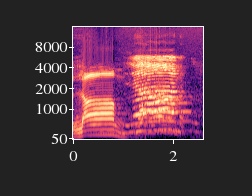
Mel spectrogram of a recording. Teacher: ज़बान का दरमियान वाला हिस्सा, तालु का सख्त हिस्सा, ज़बान का दरमियान वाला हिस्सा, तालु का सख्त हिस्सा, वहाँ से काफ। आगे लाम, लाम पढ़ते वक्त ज़बान के नोक तालु पे लगेगी, आखिर में मुंह बंद हो जाएगा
